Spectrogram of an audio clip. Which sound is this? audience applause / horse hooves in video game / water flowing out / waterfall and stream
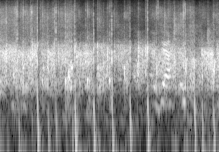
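audience applause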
